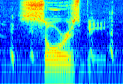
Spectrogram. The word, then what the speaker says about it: Sorsby: Brendan Sorsby rhymes with Roarsby with an S. Sorsby is his name.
